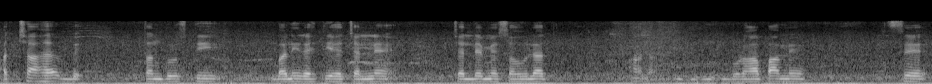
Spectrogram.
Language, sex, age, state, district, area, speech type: Urdu, male, 45-60, Bihar, Supaul, rural, spontaneous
